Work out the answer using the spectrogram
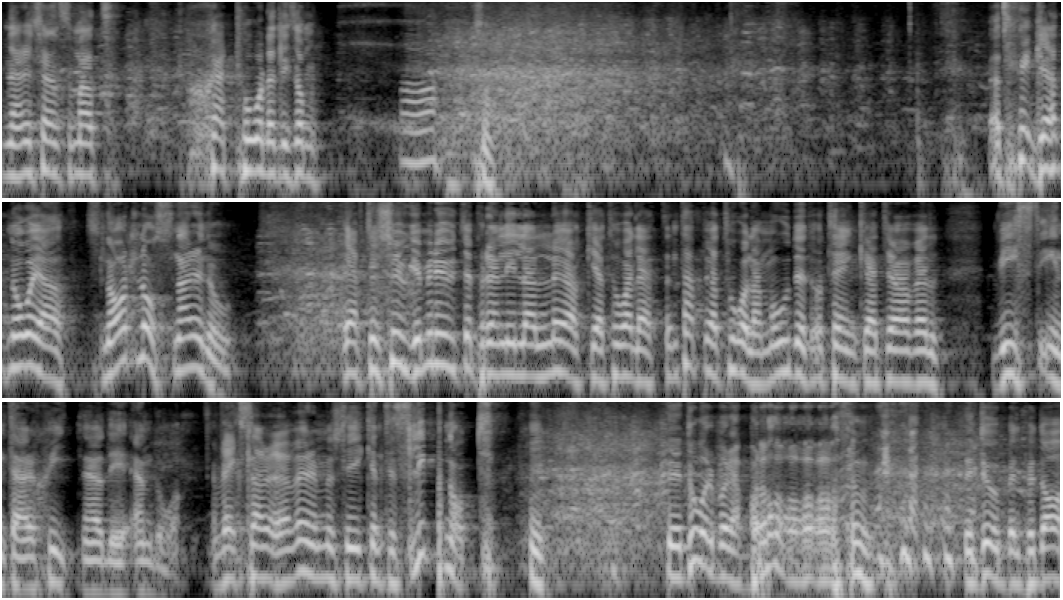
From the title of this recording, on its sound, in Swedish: Live på Scala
